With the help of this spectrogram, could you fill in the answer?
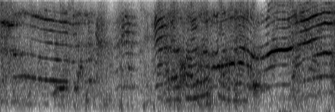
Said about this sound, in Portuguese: Amiga, eu vou desligar e vou ligar de novo, porque senão ele tá chorando aqui, vai sair na gravação, que vai dar ruim.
